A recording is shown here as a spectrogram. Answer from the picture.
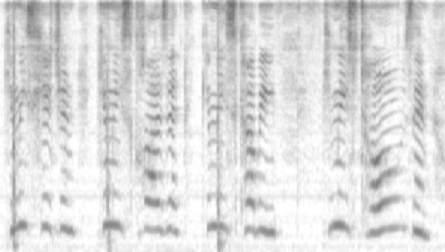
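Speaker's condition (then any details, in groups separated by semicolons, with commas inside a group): Brain injury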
